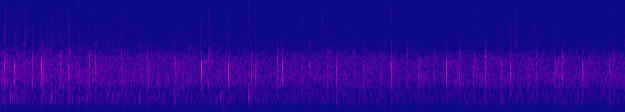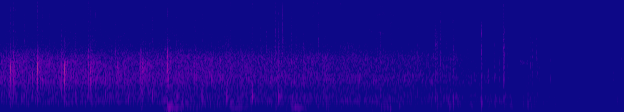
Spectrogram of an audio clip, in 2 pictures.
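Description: An audience applauds in a large hall, and the applause slowly fades.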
